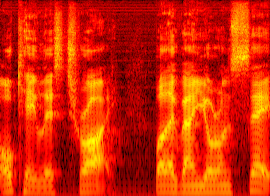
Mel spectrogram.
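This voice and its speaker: A bright, sharp tone at a moderate pace, with a Turkish accent. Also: man. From Turkey. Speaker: stand-up comedian. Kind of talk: casual chat. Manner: halting, heavy filler words.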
